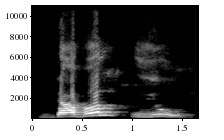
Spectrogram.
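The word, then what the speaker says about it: W: তারপরে সর্বশেষ ডব্লিউ, সারা জনম এটা করছি কি আমরা ডব্লিউ, আসলে এটার উচ্চারণ ডব্লিউ না, এটা উচ্চারণ হচ্ছে ডাবল ইউ ডাবল ইউ।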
